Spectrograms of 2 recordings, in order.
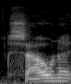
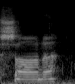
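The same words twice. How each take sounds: First: Sauna is said with the local Minnesota vowel. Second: Sauna is said with the usual standard vowel. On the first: The speaker calls it right. "Sauna is the correct way to pronounce it" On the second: The speaker calls it wrong. "It's not a sauna"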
